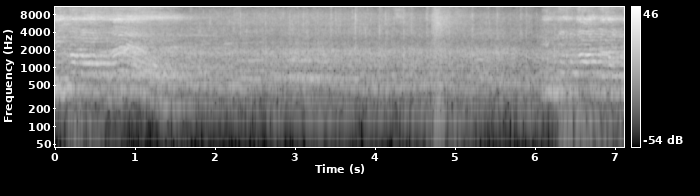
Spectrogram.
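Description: A large crowd at a Salernitana football team presentation applauds and cheers in a steady, loud wash, with music and a public-address voice mixed in.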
